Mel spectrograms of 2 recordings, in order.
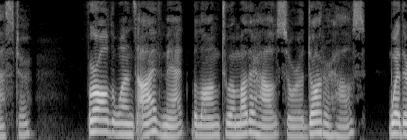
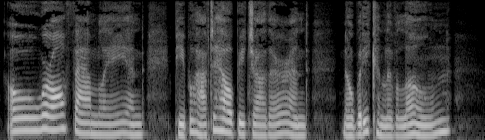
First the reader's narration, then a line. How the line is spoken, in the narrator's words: she said things like she always says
